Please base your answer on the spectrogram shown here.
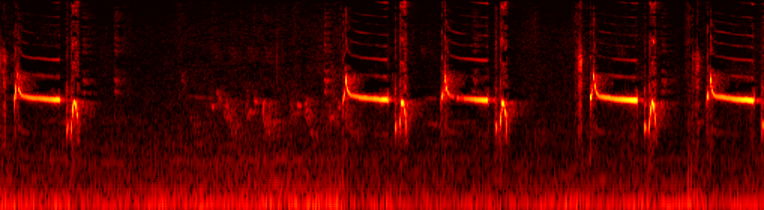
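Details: Lure song of a loud bar-winged prinia that provokes rivals: one high whistle-and-buzz phrase, a quiet pause of two seconds, then four rapid repeats of the same sharp whistled note ending in a scratchy buzz.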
